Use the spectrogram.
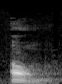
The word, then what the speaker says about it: Om: You start at the back of the mouth, ah, and then the sound mass fills the mouth, ooh, and then it closes at the lips, When properly pronounced, you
